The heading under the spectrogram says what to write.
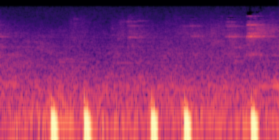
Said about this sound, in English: Well? You were right, my dear. Two heartbeats. He calls himself the Doctor.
